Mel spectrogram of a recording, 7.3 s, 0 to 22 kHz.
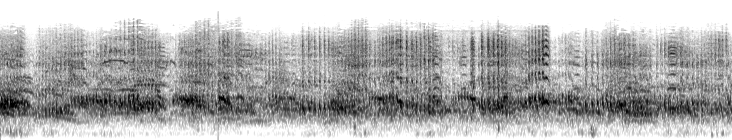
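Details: Sandhill cranes in a winter crowd of more than 20,000 at Willcox Playa Wildlife Area keep up a loud, rolling trumpeting chorus, with a brief dip in volume and a single click partway through.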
